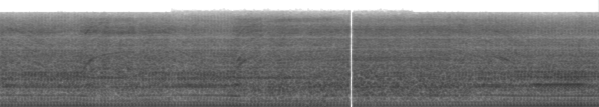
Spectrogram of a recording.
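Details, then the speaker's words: Small single-cylinder generator test run after starter rope replacement, already started once, before warm-up and oil change; steady even buzz with no knocks or misses, running smoothly and healthy. "so I'm just going to give this little generator a test run I've already had it started so it should start right"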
